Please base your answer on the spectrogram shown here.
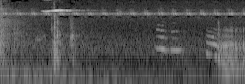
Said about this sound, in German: Am Tage ihr dauerndes Getrappel, ihr Bellen, und dann ganz plötzlich am Abend die Stille. Eine fürchterliche Ruhe sind sie endlich in ihren Holzhütten. Diese Stille ist ärger als ihr Lärm am Tage.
